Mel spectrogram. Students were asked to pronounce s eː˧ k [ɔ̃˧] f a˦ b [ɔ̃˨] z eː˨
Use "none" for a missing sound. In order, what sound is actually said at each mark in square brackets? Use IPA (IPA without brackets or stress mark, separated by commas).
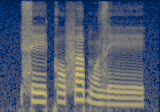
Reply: ɔ˧, ɔ̃˨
